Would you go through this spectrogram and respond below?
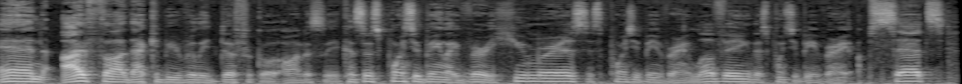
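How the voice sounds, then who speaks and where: A woman's voice: rumbling low, quick pace, few pauses, dark tone. A woman hosting a casual round table discussion as a podcast host and writer. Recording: faint background noise and room ambience.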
